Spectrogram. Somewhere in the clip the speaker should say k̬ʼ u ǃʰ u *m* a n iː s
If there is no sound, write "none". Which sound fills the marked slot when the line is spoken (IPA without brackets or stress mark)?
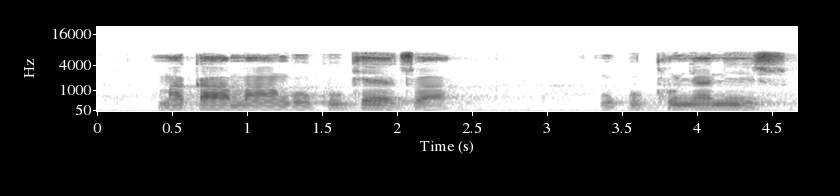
ɲ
